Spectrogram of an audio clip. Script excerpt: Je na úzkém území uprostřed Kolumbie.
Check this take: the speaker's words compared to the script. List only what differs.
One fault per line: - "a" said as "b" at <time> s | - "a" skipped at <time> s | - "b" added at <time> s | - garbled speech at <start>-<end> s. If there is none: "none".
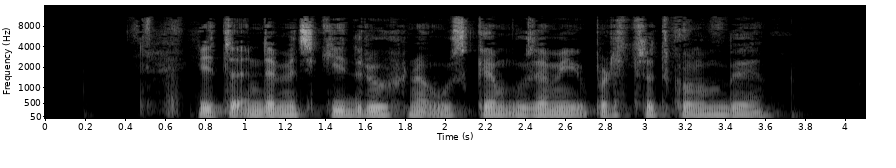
- "to endemický druh" added at 0.8 s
